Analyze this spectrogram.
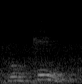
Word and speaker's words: bouquet: stones one pal a bouquet of flowers this word is pronounced as booking and a band of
